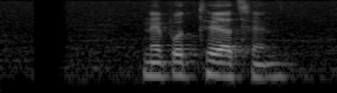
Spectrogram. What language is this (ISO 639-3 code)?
ben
